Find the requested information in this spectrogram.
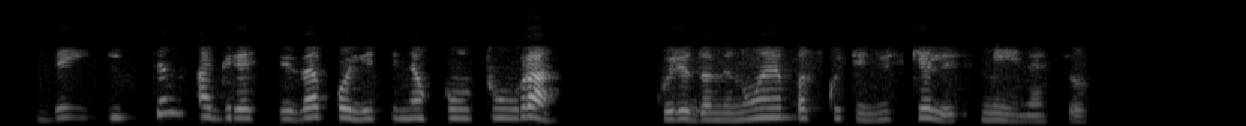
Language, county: Lithuanian, Vilnius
